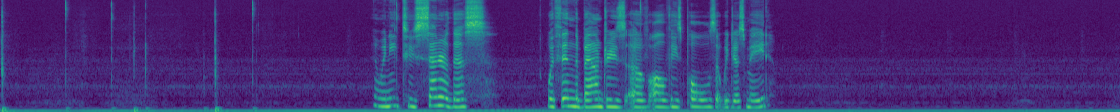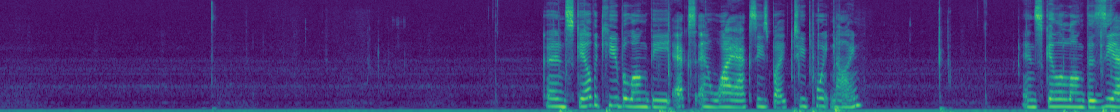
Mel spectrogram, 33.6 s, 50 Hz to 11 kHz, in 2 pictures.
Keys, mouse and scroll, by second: 0.9 click, 2.2 shift+middle click, 3.7-6.8 drag, 6.8 scroll up 1, 9.5-20.7 drag, 25.1 s, 26.6 shift+z, 28.6 KP_2, 28.9 KP_Decimal, 29.3 KP_9, 32.7-33.6 typing.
